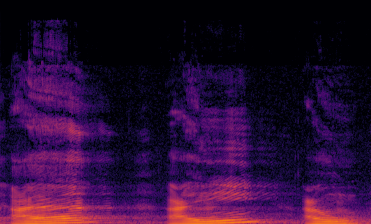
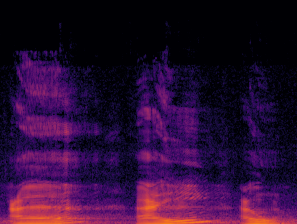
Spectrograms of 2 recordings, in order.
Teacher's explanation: Huruf ain itu keluar jadi wasatul halqi. Min wasatil halqi, dari tengah tenggorokan.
